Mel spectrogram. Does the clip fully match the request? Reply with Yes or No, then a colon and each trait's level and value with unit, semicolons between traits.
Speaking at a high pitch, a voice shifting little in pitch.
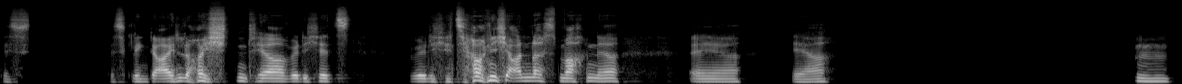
No: medium, 140 Hz; narrow, 2.0 semitones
